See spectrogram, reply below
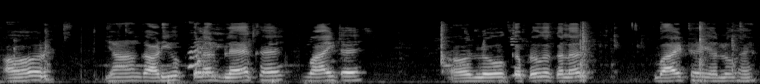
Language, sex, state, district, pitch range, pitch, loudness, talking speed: Hindi, male, Andhra Pradesh, Anantapur, 160-185 Hz, 170 Hz, -21 LUFS, 150 wpm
